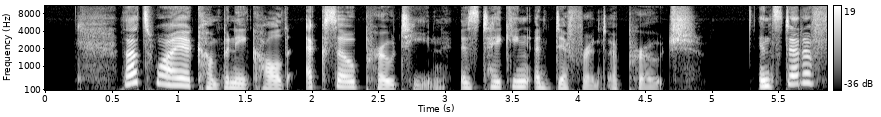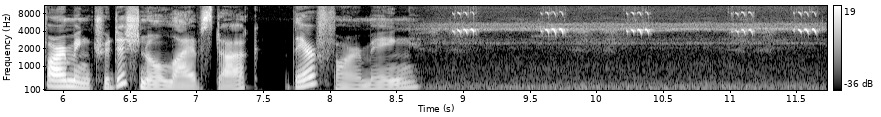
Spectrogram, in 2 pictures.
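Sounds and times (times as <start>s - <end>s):
soft steady hiss: 0.0s - 11.7s
speech: 0.6s - 9.1s
crickets chirping in trilled bursts: 8.7s - 11.7s.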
